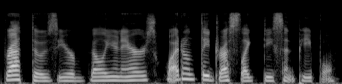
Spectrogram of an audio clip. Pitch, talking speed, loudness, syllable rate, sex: 185 Hz, 195 wpm, -21 LUFS, 5.3 syllables/s, female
